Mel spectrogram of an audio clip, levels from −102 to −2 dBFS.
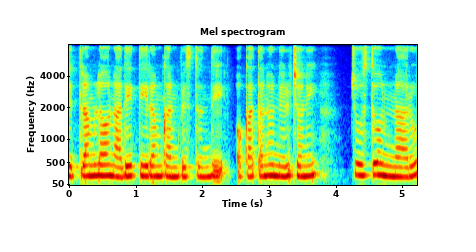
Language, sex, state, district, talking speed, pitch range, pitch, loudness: Telugu, female, Andhra Pradesh, Visakhapatnam, 90 wpm, 210-230 Hz, 220 Hz, -12 LUFS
